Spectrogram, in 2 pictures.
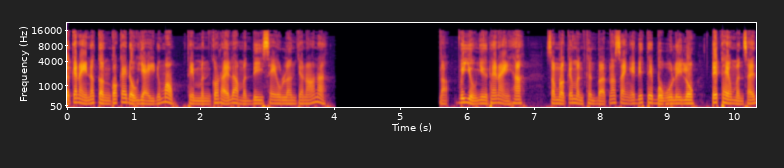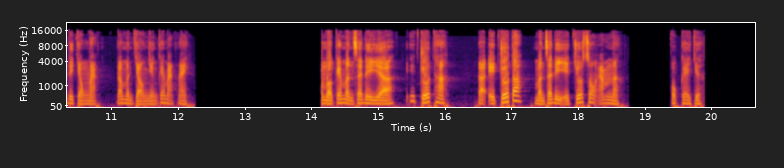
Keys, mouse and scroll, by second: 2.2 click, 4.9 alt+middle click, 5.2 alt+middle click, 5.5 alt+middle click, 9.1 middle click, 10.2 click, 10.6 ctrl+click, 11.0 ctrl+click, 11.4 ctrl+click, 11.8 ctrl+click, 12.2 ctrl+click, 13.4-13.8 scroll up 2, 13.6 alt+middle click, 13.8 right click, 15.8-19.0 drag, 19.0 scroll down 1, 19.5 middle click, 19.9 scroll up 1, 20.0 alt+middle click, 20.3 click, 20.6 F4.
